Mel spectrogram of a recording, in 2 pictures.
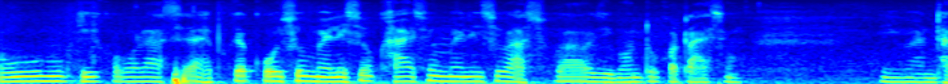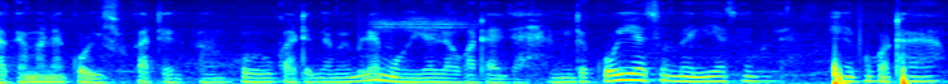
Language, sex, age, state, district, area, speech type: Assamese, female, 60+, Assam, Dibrugarh, rural, spontaneous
